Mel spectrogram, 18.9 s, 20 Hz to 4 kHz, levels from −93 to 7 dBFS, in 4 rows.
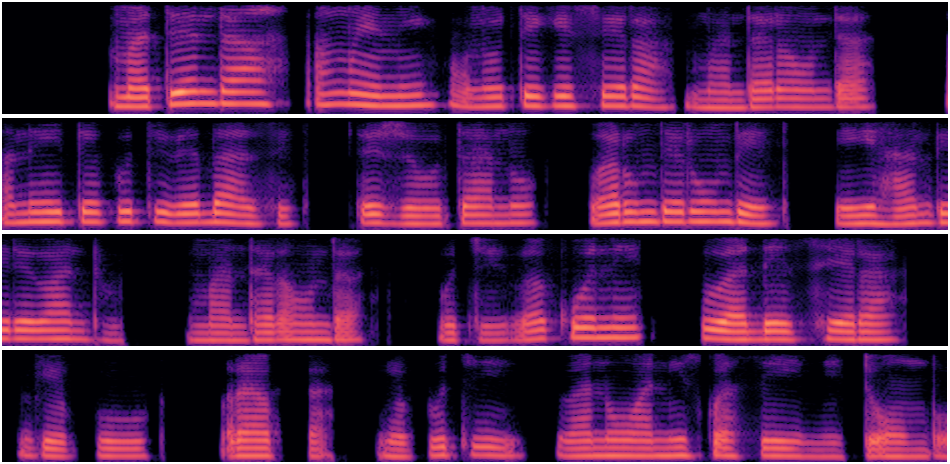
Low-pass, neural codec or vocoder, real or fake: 3.6 kHz; codec, 24 kHz, 1.2 kbps, DualCodec; fake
